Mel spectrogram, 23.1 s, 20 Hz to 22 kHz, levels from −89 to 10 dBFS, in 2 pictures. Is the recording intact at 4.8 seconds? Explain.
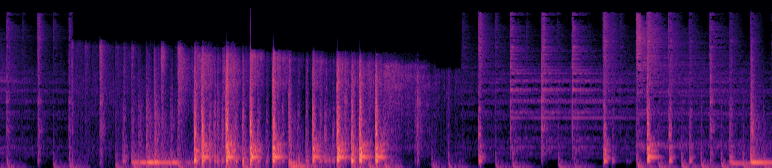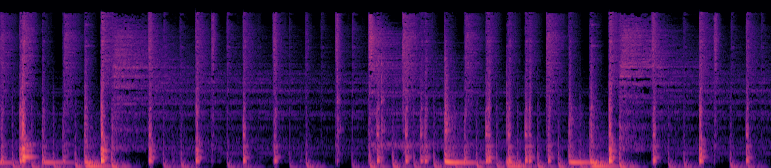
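No. From 1.09 to 6.97 s a call bitrate drop takes the encoder from 40 to 7 kbps, so the music turns coarse and watery and its top end shrinks from 20 kHz to 4 kHz. Unlike packet loss, the sound never drops out.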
